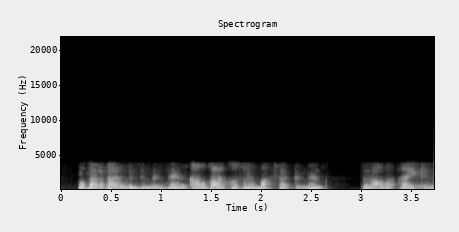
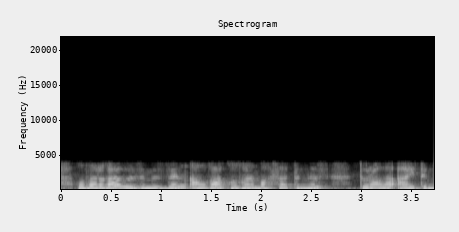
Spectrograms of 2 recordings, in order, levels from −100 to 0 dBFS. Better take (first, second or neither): second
